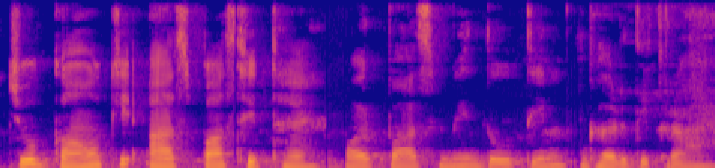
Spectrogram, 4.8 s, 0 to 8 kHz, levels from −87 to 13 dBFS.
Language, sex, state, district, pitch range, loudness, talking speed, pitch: Hindi, female, Bihar, Begusarai, 155-175 Hz, -20 LUFS, 190 wpm, 165 Hz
